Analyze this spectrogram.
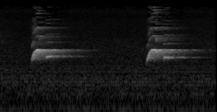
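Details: Nine-month-old female pet parrot practising the tune Yankee Doodle; two clear whistled notes, each swooping up then holding steady and fading, about two seconds apart, over quiet room hum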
